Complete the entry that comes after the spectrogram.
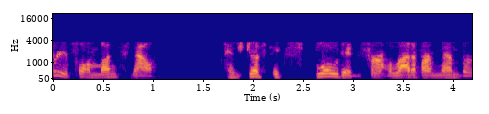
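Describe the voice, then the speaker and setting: A man with a plain, everyday voice speaks at a fairly slow pace, pitched fairly high with ordinary pitch variation. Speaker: marketing presenter. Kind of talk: webinar presentation.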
